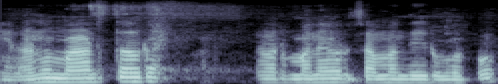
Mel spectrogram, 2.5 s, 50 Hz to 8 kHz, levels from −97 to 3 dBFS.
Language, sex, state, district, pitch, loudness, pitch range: Kannada, male, Karnataka, Chamarajanagar, 125 Hz, -18 LUFS, 120-135 Hz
